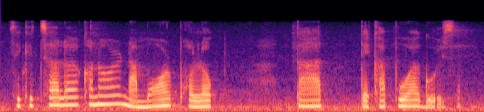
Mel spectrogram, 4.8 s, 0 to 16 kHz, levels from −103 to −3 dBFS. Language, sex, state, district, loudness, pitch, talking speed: Assamese, female, Assam, Kamrup Metropolitan, -15 LUFS, 195 Hz, 85 wpm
